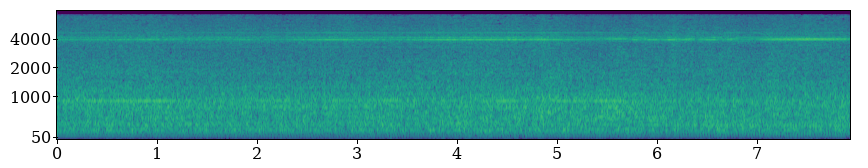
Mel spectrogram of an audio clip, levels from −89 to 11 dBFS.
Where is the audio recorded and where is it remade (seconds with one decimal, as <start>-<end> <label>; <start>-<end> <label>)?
0.0-7.9 recorded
